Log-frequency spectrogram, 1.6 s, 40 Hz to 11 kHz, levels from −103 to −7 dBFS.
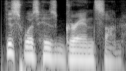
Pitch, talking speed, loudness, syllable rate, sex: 110 Hz, 150 wpm, -19 LUFS, 3.2 syllables/s, male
